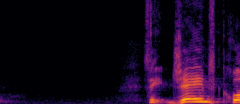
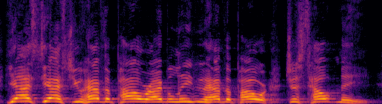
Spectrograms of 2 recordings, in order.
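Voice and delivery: high, hurried mock begging; acted urgent plea, easing at the end; desperate pleading; 5 semitones higher than usual. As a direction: play a dangling man frantic to agree. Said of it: "still hanging on the cliff".

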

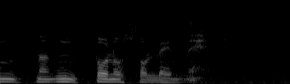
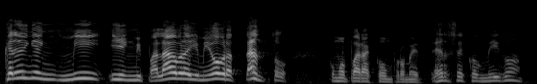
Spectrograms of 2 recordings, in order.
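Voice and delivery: fiery preaching; 9 semitones higher, 11 dB louder than usual. Acted. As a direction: hammer each question at the congregation. Preaching Jesus' challenge at full force.

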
